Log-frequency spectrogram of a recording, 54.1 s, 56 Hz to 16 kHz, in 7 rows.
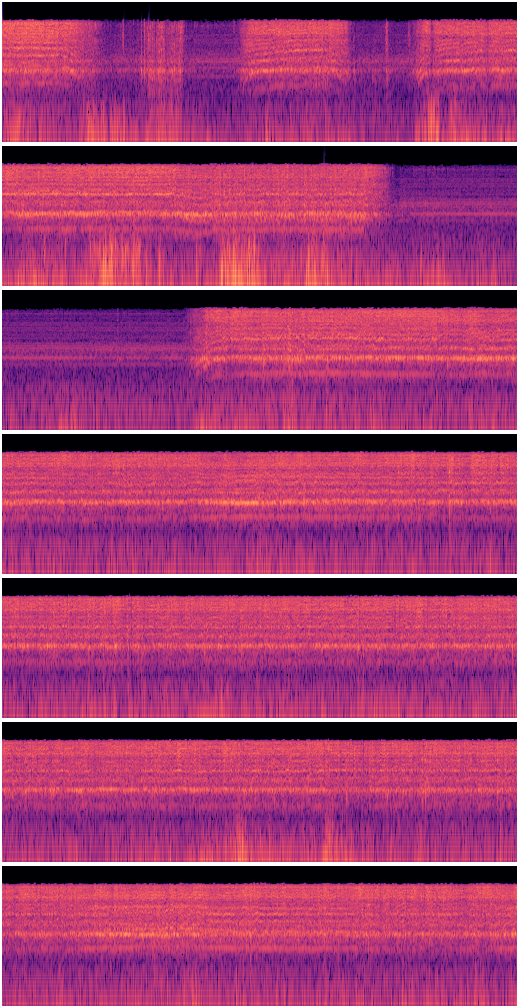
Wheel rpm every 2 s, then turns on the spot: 80, 30, 70, 110, 150, 130, 70, 0, 0, 100, 140, 140, 140, 140, 140, 140, 140, 140, 140, 140, 140, 140, 150, 150, 150, 150, 150.
none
